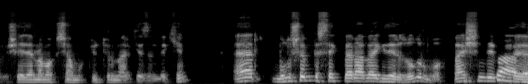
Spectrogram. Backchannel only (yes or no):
yes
